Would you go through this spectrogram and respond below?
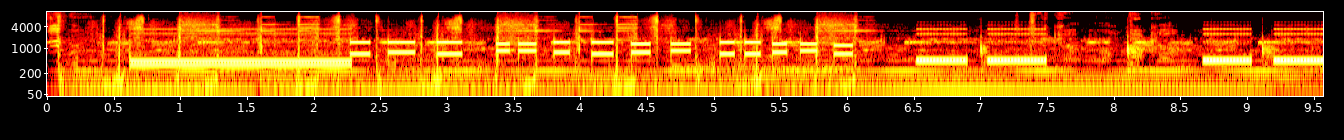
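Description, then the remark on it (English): A steady tone gives way to a quick run of short, stepped telephone keypad beeps, followed by a slower, repeating buzzing tone, all clear with no talking. “Yo, just get off the phone, man.”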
